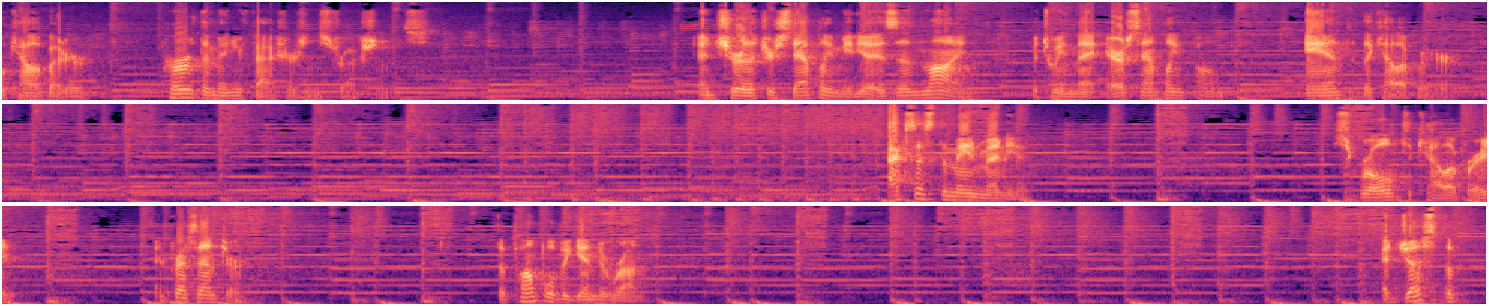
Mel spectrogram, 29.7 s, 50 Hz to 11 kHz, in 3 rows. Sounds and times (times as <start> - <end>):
Speech: 0.0 - 2.8, 4.6 - 9.7, 15.8 - 16.8, 18.8 - 19.9, 20.8 - 21.5, 23.1 - 24.1, 29.0 - 29.6
Music: 0.0 - 29.6.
